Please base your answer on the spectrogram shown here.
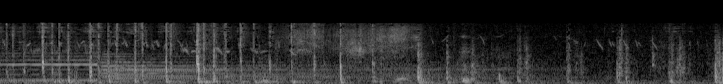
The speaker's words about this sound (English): It was near sundown when I rode up to the Barton Ranch house.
